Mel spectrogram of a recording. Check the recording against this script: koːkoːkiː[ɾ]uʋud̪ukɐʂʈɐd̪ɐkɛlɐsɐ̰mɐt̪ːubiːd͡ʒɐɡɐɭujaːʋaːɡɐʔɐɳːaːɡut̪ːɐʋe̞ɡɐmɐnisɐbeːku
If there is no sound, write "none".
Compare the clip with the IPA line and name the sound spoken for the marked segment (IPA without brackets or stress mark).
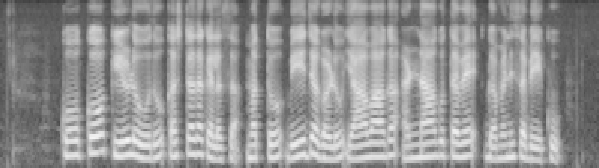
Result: ɭ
